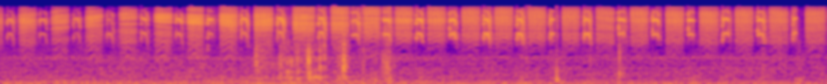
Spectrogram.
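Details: Live captive-bred Death's-head hawkmoth squeaking when upset; a rapid run of thin, high-pitched squeaks, roughly three each second and fairly even, with a soft human exclamation partway through.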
